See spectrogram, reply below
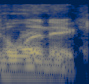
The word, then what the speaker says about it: Kelenic: Kelenic.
